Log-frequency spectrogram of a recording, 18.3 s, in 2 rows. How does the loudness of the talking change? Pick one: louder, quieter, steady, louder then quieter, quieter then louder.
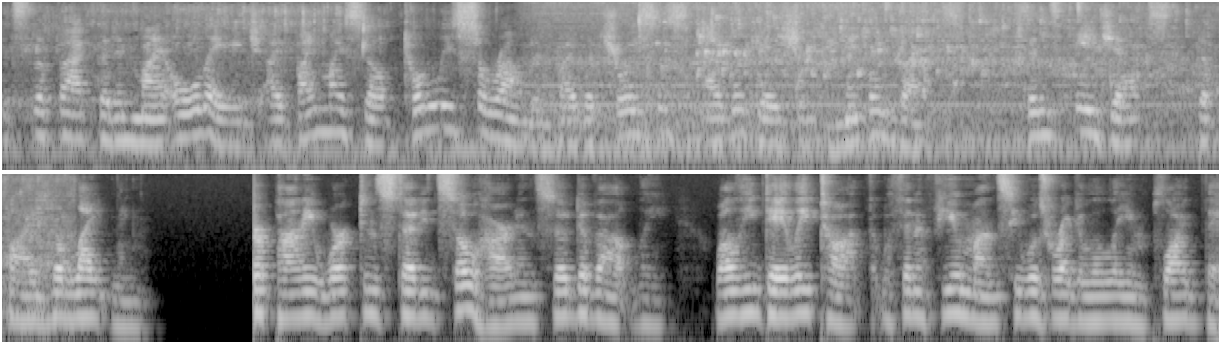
steady.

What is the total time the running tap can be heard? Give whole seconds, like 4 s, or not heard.
10 s.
